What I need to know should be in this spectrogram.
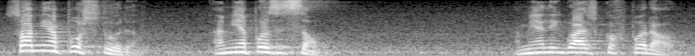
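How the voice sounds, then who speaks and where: A man preaches as pastor in a church, his high voice sing-song and moderately paced, with slight background noise. He often calls out "Amém, querido?" seeking an amen from the congregation, and the recording carries a long church reverb.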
